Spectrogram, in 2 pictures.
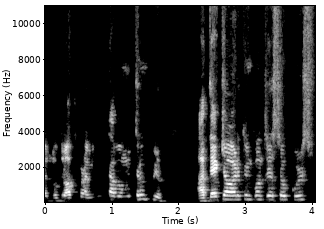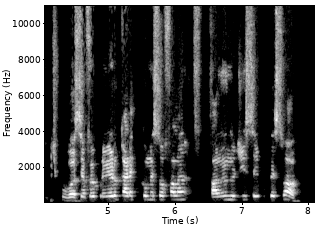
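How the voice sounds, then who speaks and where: In a dry, close sound with no echo, a man talks at a very fast pace in a high pitch, with fairly even intonation and big swings in loudness. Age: 20s. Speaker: e-commerce dropshipper. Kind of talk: podcast interview.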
